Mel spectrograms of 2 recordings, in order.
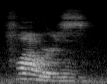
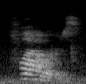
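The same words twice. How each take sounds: First: The word ends in a strong Z sound. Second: The word ends in a weak, light S sound. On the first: The speaker calls it wrong. "But it also doesn't have a strong Z" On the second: The speaker calls it right. "A really weak, light S"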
